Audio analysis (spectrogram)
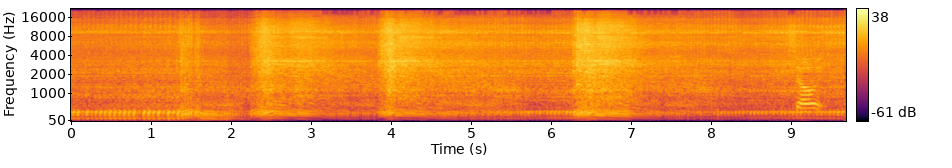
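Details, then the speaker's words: Kawasaki KLX140 four-stroke single, warming up at idle with clutch pulled: ragged, uneven sputtering bursts on each throttle blip and a hanging idle that worsens as it warms; sounds rich, though the hanging idle suggests lean or an air leak. "it kind of sounds Rich that sputter sounds rich but also that hanging idle usually means lean or an air leak"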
